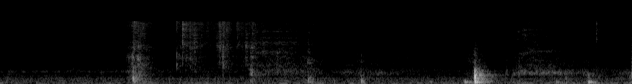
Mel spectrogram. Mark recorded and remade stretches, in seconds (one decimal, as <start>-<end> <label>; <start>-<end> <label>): 0.0-4.7 remade; 4.7-6.3 recorded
